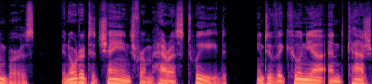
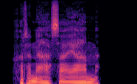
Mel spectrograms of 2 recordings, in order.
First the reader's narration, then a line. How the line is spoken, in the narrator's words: he muttered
